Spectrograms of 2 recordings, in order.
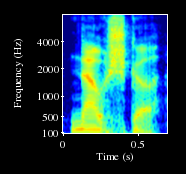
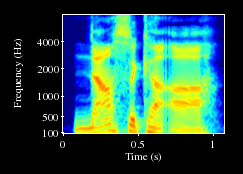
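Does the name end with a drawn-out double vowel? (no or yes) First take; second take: no; yes. First: The name is short, without a long final vowel. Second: The name ends with a repeated double vowel. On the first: This is how the name sounds in the original film. "the Japanese original language pronounces it Naushka" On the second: This is how the name is said in this text. "having to repeat the double vowel at the end of her name"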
